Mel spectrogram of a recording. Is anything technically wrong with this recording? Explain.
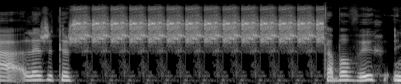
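Yes. From 0.92 s to 3.24 s there is a broken-record loop. A piece about 187 ms long plays 12 times, back to back and identical. The player, encoder or stream likely stalled and kept resending its last fragment. The audio due in that span is lost.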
